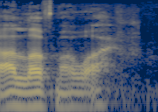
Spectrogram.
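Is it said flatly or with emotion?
with emotion. It is said emotionally, voice trembling.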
